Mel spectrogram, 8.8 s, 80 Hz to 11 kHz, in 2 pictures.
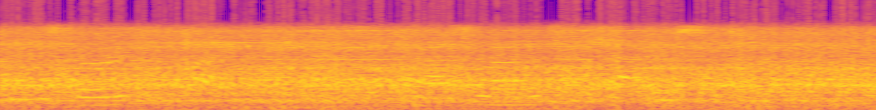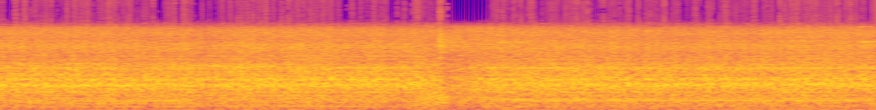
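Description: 1997 Orion V transit bus with a Detroit Diesel Series 50 diesel engine, running steadily while under way, with a brief dip and click about two-thirds of the way in. Its turbocharger is described by the owner as slightly overblown.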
